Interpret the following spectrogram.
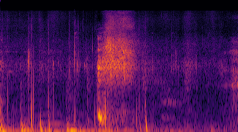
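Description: Handling noise from a phone camera being moved quickly: knocks and rumble, with one short breathy, sneeze-like burst from a person about a second in.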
